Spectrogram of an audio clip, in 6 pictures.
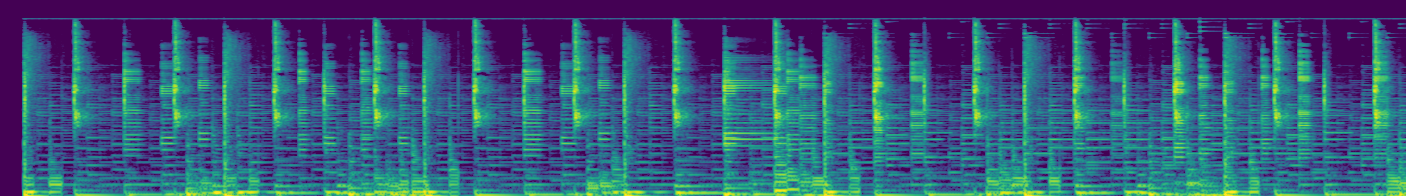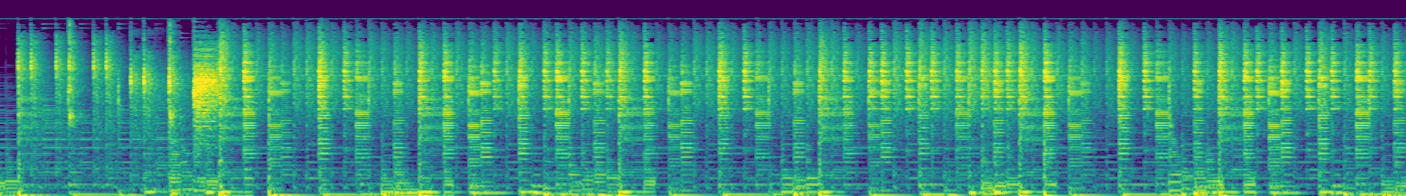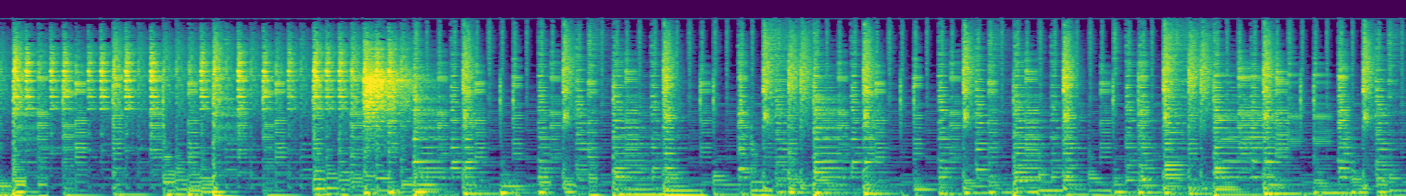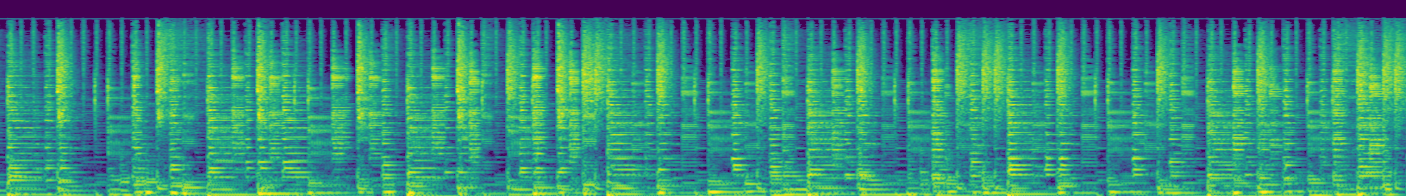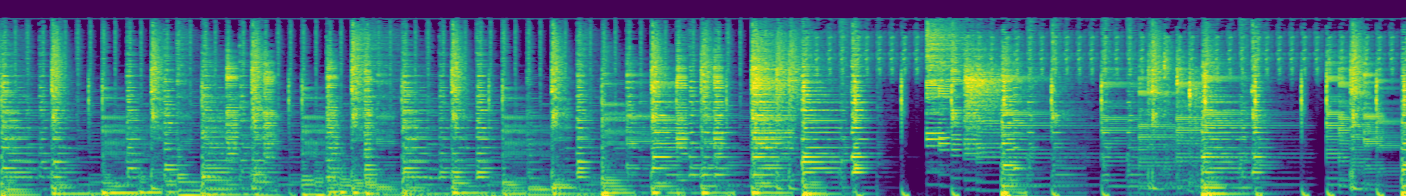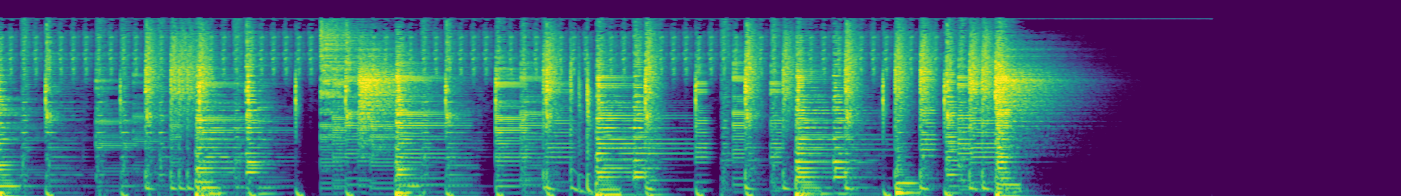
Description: Fast, with a good clavinet groove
